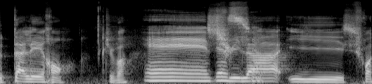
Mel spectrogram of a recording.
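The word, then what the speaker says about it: Talleyrand: classe il y a le y en milieu de mots qui se prononce pas celui de talleyran tu vois celui-là je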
